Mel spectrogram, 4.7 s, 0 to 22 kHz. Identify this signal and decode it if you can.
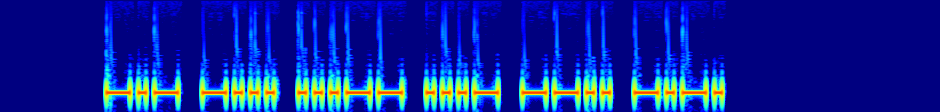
Morse code, heard as a keyed tone, about 30 wpm, 700 Hz. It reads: KB3VZC
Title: USA Call Signs - 6 Characters - Repeated 3x - 30wpm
